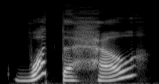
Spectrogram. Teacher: not plain, it's what the hell? The stress is on hell.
